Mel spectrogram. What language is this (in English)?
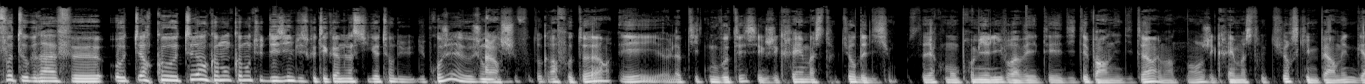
French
